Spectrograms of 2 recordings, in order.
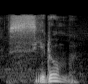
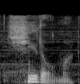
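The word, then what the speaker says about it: Ciroma: Luca, desde Cosenza, en Calabria, ahí en la radio hermana Radio Chiroma, Chiroma con C, si nosotros en castellano leeríamos Siroma, pues se escribe con C de Cádiz, pero italiano es Chiroma, Radio Chiroma.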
